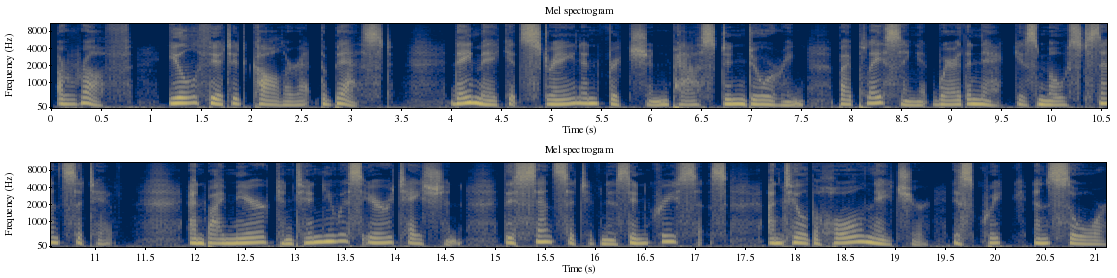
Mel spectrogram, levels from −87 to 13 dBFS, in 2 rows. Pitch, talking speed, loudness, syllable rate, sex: 170 Hz, 115 wpm, -21 LUFS, 3.8 syllables/s, female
